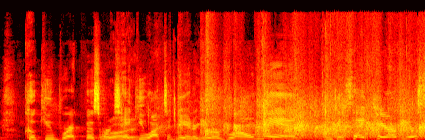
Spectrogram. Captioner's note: audience applauding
